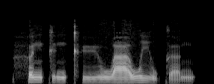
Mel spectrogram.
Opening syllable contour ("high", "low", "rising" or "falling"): high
